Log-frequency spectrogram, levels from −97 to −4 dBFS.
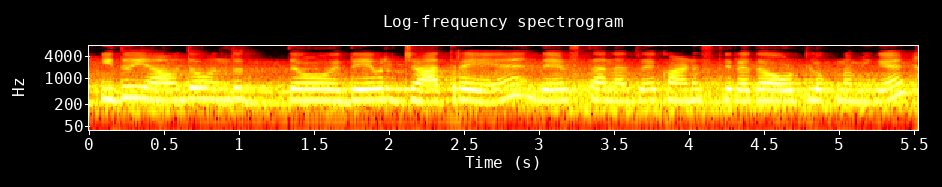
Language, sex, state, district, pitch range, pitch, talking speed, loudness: Kannada, female, Karnataka, Dakshina Kannada, 250-265 Hz, 255 Hz, 110 wpm, -14 LUFS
